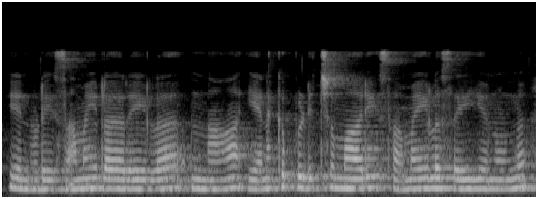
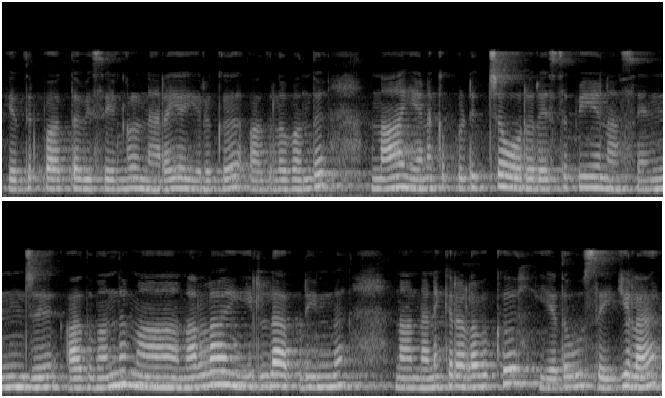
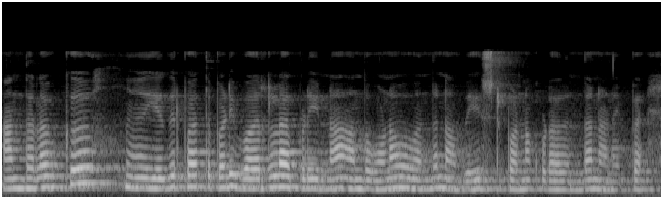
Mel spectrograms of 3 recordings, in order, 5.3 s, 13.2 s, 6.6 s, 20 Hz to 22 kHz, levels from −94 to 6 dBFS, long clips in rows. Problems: background conversations at intervals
